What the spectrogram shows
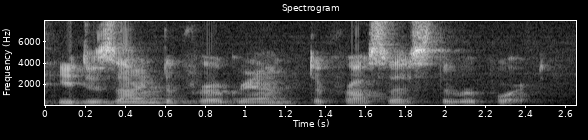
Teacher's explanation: the speaker who pronounces his sentence, has a kind of stop, a small pause after pro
